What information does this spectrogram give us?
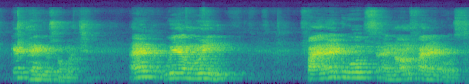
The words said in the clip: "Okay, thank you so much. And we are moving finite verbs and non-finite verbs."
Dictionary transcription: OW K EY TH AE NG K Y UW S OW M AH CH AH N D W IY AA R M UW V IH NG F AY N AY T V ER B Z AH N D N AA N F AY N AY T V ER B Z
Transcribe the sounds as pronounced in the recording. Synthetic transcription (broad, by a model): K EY T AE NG K Y UW S OW M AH CH AH N D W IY AA R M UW IH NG F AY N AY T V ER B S AH N D N AA N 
